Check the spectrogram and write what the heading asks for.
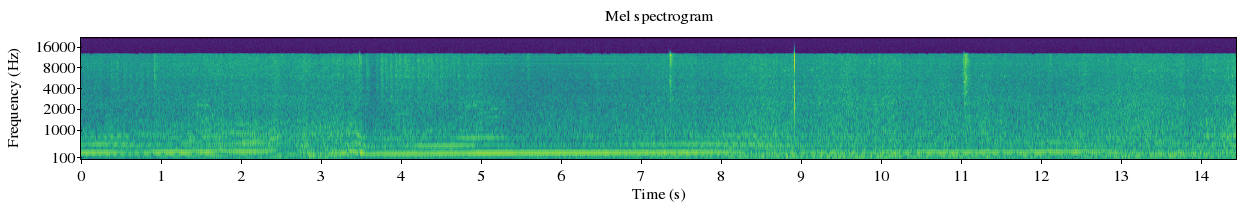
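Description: V8 Supercar's V8 engine at full throttle, heard from inside the cabin, its pitch climbing as the car accelerates, dipping briefly about three seconds in as it shifts up, then climbing again. Near the end the pitch falls as the engine eases off.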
